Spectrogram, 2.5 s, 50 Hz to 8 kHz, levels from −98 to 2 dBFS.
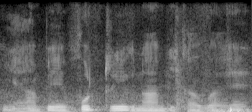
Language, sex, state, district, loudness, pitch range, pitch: Hindi, male, Rajasthan, Bikaner, -19 LUFS, 105-115 Hz, 110 Hz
